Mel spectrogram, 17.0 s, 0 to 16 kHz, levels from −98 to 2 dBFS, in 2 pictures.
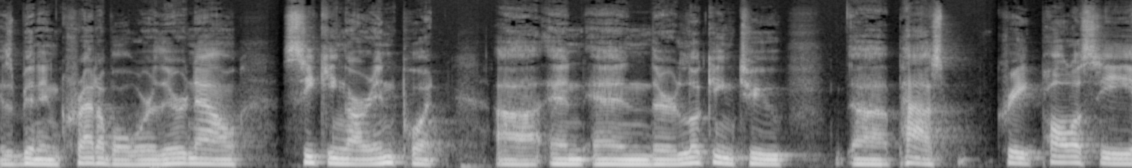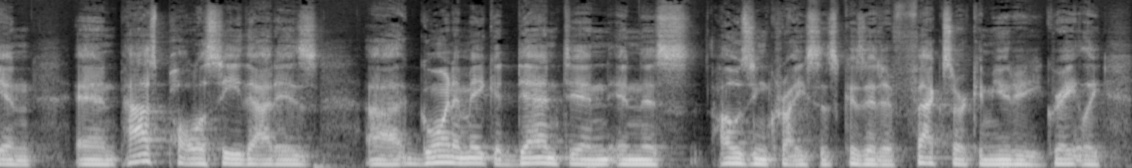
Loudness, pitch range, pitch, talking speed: -18 LUFS, 95-115 Hz, 100 Hz, 150 wpm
